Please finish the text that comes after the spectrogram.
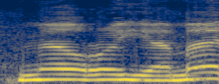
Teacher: را کو پر پڑھنا ہے، را ساکن سے پہلے زبر ہے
